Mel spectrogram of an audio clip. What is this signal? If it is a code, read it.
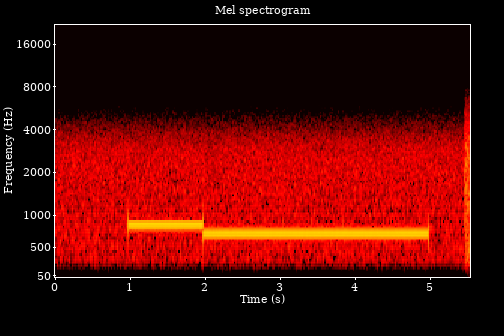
Two-tone page, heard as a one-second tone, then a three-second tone, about 860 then 710 Hz, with radio hiss and a squelch burst at the end.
